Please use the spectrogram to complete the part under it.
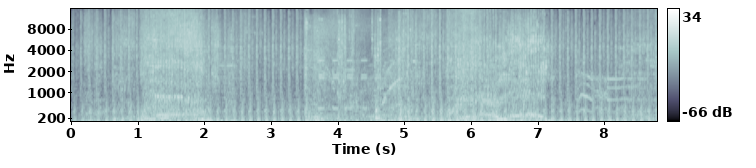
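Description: Sustained automatic gunfire in the Mass Effect 3 battle on Thessia, loud and continuous with rapid rhythmic bursts throughout, mixed with mechanical whirs and game effects.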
